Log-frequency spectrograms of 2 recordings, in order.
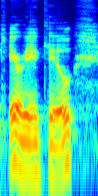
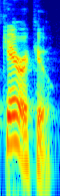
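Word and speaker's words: Carriacou: I've been saying it I've been saying Kaku and then someone said no it's caraku so obviously there are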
